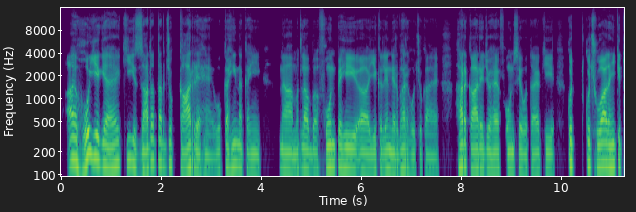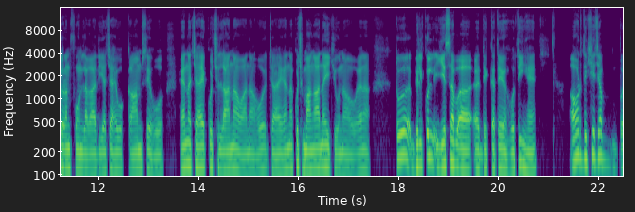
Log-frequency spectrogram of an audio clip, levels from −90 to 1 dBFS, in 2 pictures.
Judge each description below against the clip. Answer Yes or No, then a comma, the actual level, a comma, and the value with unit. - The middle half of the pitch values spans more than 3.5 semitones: Yes, average, 3.9 semitones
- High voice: No, low, 105 Hz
